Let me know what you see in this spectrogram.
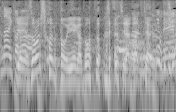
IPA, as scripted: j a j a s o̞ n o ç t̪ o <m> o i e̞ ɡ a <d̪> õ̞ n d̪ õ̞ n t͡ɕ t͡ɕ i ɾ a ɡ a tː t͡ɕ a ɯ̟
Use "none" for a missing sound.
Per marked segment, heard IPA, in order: n, d̪

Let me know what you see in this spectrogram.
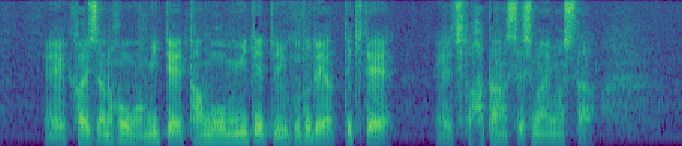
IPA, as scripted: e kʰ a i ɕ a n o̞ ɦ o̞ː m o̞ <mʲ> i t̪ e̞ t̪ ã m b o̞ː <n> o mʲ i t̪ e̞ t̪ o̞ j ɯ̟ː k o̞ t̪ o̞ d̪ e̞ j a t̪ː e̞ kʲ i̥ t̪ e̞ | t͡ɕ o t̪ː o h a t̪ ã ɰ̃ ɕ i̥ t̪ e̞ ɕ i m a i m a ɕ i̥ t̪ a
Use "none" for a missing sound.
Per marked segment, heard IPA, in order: mʲ, m

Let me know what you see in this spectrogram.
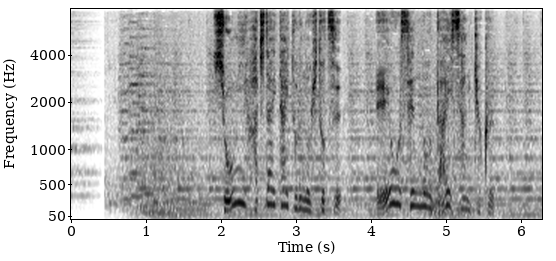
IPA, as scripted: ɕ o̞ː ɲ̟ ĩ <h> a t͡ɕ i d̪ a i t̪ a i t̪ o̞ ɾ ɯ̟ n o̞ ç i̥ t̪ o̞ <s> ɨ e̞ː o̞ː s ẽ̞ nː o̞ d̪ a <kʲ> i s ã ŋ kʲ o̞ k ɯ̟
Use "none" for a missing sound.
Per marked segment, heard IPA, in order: h, t͡s, none

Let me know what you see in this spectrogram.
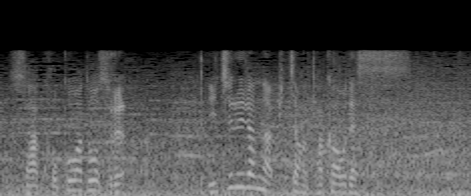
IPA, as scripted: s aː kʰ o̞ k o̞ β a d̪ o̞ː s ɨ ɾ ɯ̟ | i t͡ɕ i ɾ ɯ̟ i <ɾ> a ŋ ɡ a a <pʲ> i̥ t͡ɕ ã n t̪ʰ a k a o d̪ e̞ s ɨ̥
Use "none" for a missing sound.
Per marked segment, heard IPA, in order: ɾ, pʲ

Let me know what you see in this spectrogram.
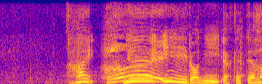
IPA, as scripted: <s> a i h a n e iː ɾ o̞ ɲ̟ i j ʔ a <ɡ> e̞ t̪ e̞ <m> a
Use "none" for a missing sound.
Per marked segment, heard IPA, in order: h, k, m

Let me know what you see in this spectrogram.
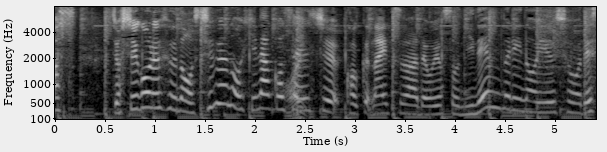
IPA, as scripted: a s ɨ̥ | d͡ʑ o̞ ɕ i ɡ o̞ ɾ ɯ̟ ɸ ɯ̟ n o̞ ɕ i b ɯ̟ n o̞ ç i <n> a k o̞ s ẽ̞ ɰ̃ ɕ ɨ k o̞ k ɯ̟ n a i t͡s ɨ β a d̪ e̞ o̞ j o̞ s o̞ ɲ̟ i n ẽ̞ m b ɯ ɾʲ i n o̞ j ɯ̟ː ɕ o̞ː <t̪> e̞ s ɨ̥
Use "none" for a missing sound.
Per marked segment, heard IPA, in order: n, d̪

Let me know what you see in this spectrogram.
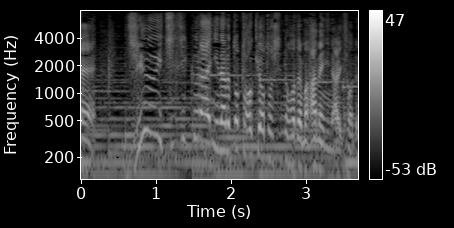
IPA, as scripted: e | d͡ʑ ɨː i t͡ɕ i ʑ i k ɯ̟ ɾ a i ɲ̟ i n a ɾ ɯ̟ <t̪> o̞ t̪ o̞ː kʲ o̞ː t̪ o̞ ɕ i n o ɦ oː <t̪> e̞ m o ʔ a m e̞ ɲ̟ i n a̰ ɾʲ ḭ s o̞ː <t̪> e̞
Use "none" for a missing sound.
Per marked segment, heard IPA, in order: t̪, d̪, d̪

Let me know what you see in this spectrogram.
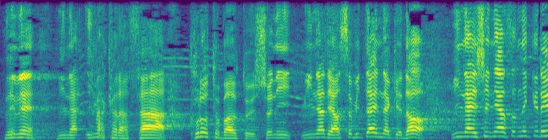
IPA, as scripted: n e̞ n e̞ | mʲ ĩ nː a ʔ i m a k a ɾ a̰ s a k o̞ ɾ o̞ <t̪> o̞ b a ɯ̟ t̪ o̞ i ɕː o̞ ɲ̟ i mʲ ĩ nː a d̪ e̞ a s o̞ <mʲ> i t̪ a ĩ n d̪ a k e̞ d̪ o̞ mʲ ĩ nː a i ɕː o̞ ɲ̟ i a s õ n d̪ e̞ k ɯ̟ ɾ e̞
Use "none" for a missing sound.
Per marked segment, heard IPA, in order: t̪, bʲ

